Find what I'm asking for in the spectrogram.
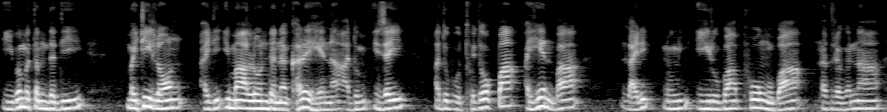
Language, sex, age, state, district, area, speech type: Manipuri, male, 60+, Manipur, Imphal West, urban, spontaneous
